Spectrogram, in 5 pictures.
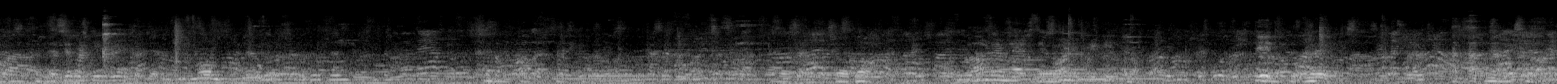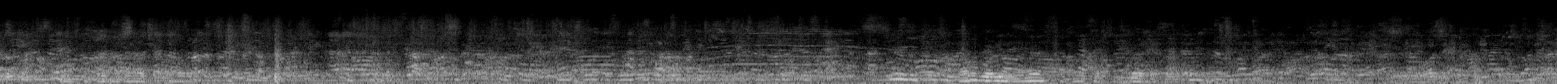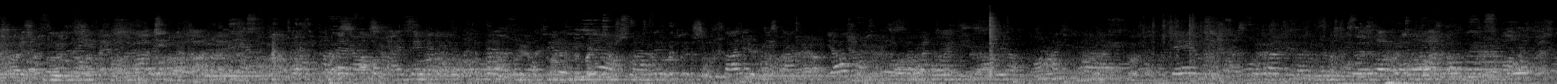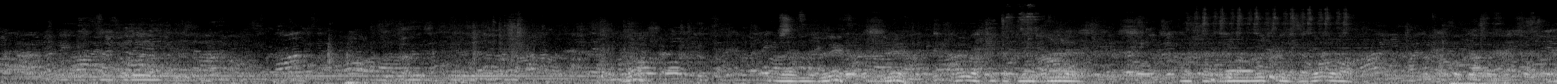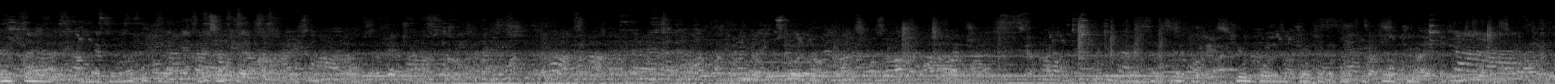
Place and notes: Muzikafe, Ptuj, Slovenia - cafe terrace on a tuesday morning
from a window in a ptuj hostel just over their busy cafe terrace on a hot weekday morning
